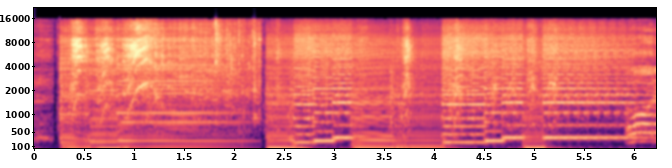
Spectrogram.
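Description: Electronic synthesizer music: held notes stepping from pitch to pitch every half second or so over a deep bass.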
